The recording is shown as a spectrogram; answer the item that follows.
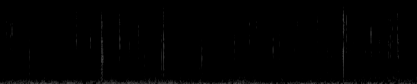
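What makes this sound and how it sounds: A single folded beeswax-coated cotton food wrap with a bee print, held over a stack of other wraps, is scratched and crinkled by long manicured nails and fingertips. The thin, waxy, flexible sheet gives a quiet, steady stream of dry, bright crinkles and sharp scratchy ticks over a low background rumble, with a few louder crackles standing out.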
